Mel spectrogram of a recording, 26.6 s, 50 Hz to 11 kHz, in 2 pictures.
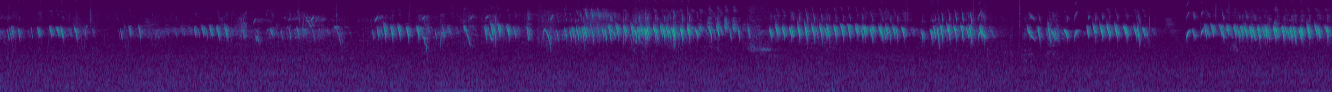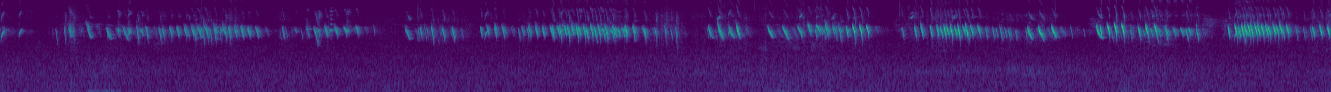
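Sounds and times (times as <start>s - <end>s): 
European greenfinch Chloris chloris buzzy trilled phrases: 0.0s - 26.6s.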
